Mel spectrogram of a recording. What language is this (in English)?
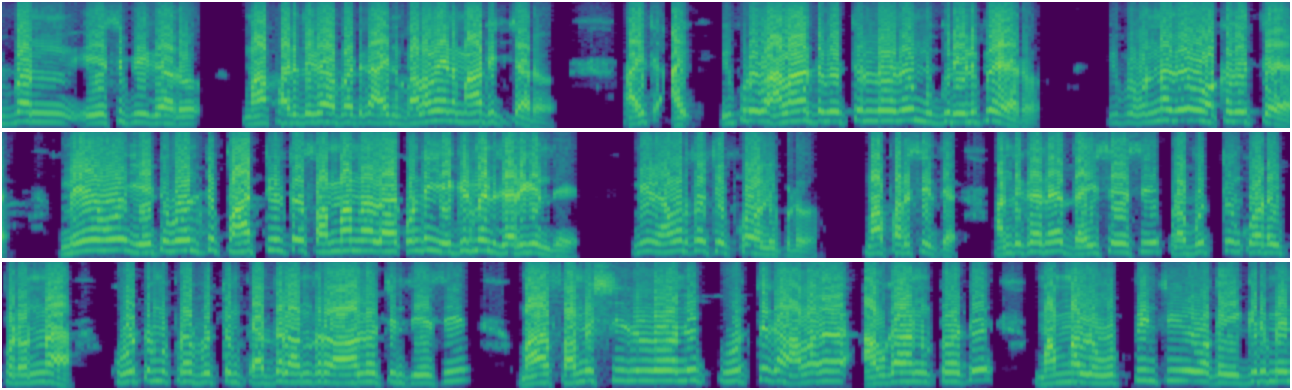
Telugu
